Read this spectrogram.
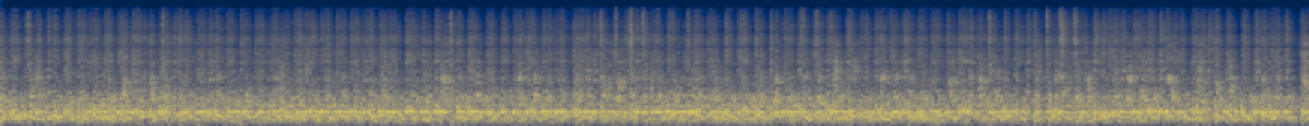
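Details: Washing machine on high spin with failed drum bearings: a constant loud rumbling roar, rough and unsettled. The bearings got so bad they damaged the spider and put excessive wear on the motor.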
